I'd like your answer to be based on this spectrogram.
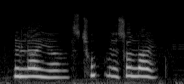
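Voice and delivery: very high-pitched, faked female voice. Speaker voices a woman's words to Elijah: put-on female voice. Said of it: "ich mache einfach mal eine Frauenstimme".

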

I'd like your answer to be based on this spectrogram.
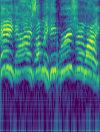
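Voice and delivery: very high-pitched put-on voice. Joking about how a voice-modulated man really sounds, in a real high-pitched voice. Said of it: "he's got like one of those real high-pitched voices".

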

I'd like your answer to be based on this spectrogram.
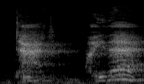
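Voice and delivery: gentle, quiet calling voice. Narrator at the caravan door calling out for Dad, said softly. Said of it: "I said softly".

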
